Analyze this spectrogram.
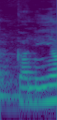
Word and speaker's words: कन्या: कन्या का उच्चारण कन्हैया होता है।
